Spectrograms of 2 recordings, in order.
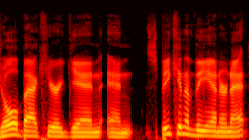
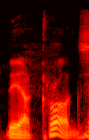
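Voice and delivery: put-on Russian accent; 8 semitones lower, 5 dB quieter than usual. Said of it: "You guys are very good at it".

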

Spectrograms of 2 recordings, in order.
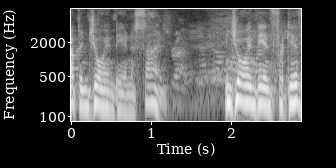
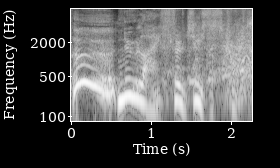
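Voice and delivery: gasping up; much slower than usual. Acted. Gasp rising from baptism water.

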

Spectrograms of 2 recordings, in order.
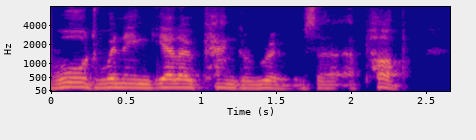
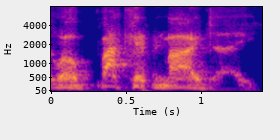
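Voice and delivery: put-on lower, slow grumpy old-timer; mock a grumbling veteran, drop the pitch; 8 semitones lower, 4 dB louder, slower than usual. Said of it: "I hope I didn't come over as".

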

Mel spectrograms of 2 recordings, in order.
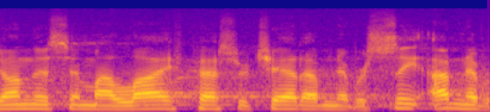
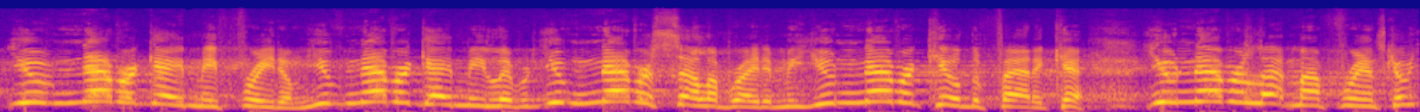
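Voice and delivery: much higher and louder, indignant shouting; angry older brother complaining; 14 semitones higher, 6 dB louder than usual. Retold or imitated. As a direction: yell the grievance like a wronged son. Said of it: "And he says".

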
